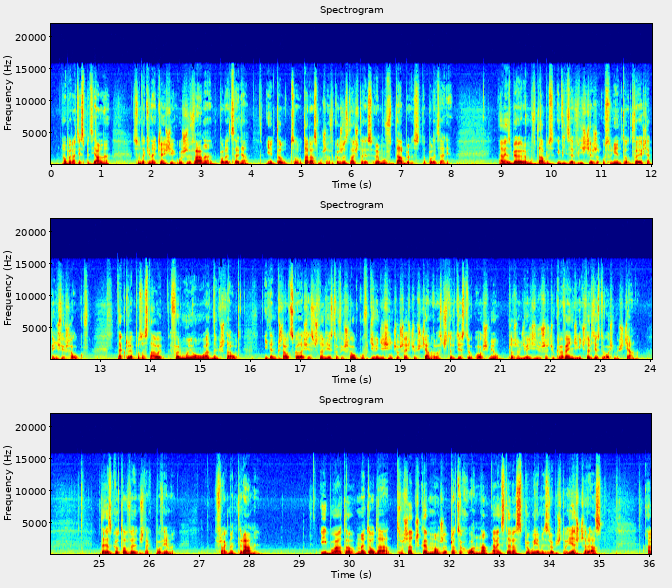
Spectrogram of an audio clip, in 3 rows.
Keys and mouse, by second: 24.7 Tab, 25.6 z, 26.3-27.7 middle drag, 34.5 x.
